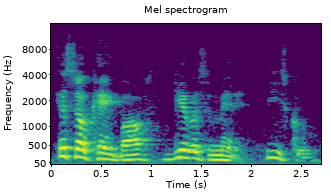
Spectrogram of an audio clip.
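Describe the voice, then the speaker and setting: A man doing a calm, placating henchman. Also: mid-range voice, normal speed, close to an everyday voice. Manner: easygoing, placating, dry humor. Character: calm loyal middle-aged male henchman. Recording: roomy echo.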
